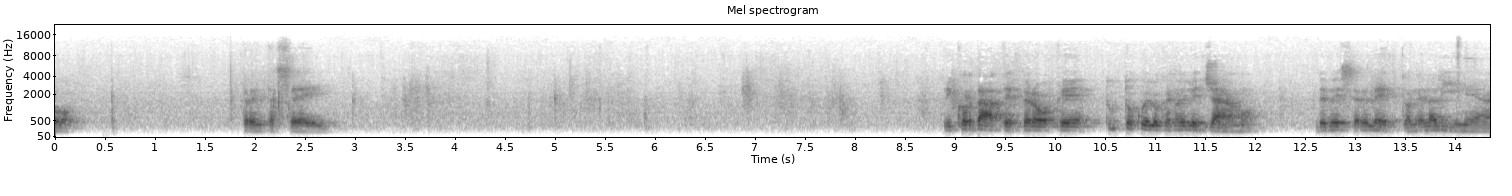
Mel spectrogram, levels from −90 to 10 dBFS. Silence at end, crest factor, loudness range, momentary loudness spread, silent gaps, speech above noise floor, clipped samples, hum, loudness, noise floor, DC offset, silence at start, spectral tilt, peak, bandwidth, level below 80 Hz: 0 s; 22 dB; 23 LU; 27 LU; none; 27 dB; under 0.1%; none; -24 LUFS; -51 dBFS; under 0.1%; 0 s; -4 dB/octave; -6 dBFS; 14 kHz; under -90 dBFS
